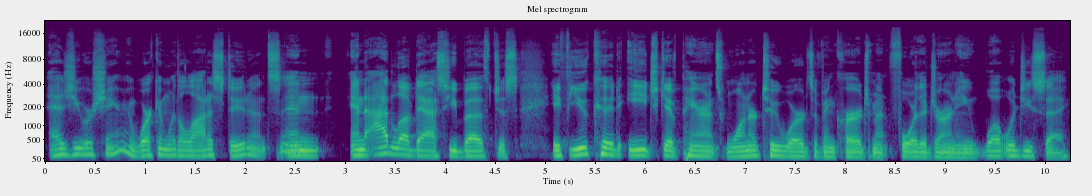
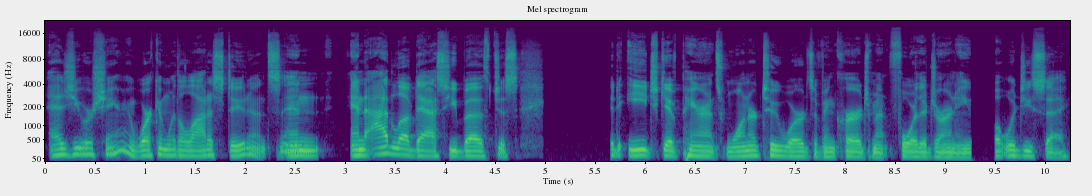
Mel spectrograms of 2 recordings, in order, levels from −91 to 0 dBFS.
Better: first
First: none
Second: audio cutting out; at 5 s for 0.5 s and at 9.5 s

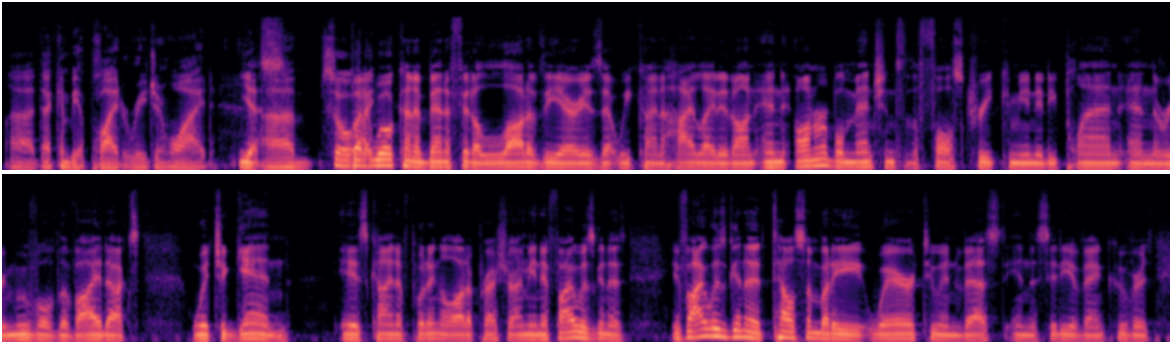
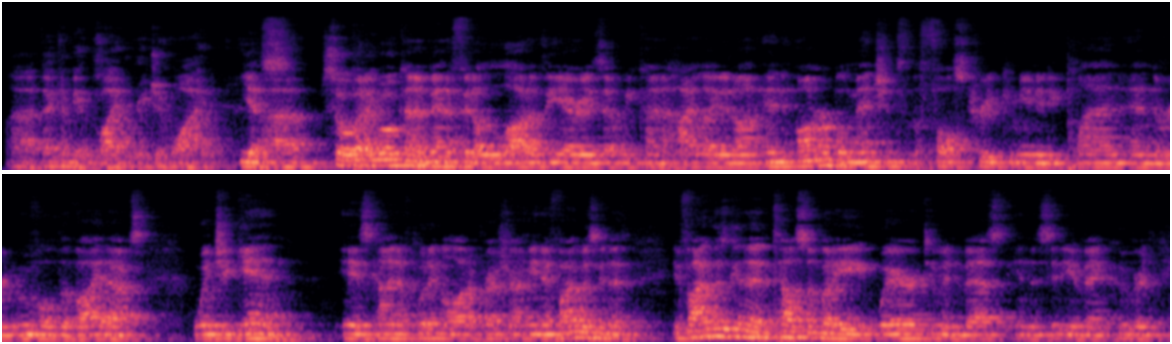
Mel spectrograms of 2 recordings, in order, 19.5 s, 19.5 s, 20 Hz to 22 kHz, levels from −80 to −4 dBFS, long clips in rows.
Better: first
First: none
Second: off-mic speech; far // room echo; noticeable; dies away in 0.6 s

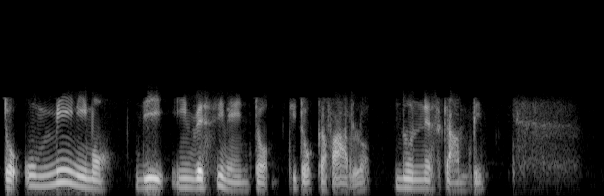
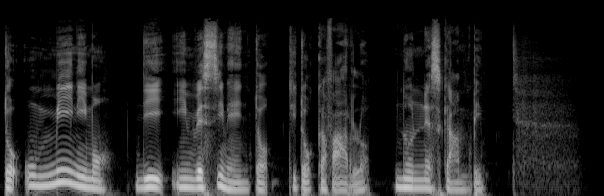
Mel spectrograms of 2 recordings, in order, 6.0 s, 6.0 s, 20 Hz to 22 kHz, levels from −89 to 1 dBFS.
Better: second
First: phone-call audio; poor line; nothing above 3 kHz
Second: none

